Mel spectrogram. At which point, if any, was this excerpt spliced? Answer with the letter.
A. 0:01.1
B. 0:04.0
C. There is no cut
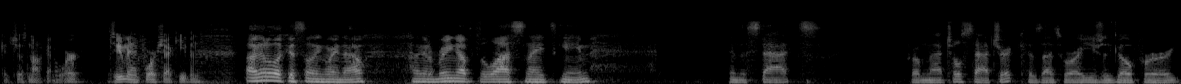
A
